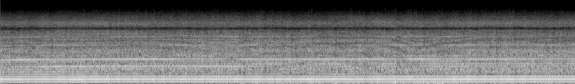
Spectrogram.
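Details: Vintage Echo PB-400E backpack blower throttled up by the left-side lever: a loud, steady high buzz at full throttle with constant pitch and no misses or rattles. Normal full-throttle running.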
